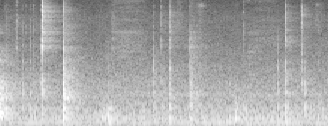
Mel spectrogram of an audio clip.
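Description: A handful of scattered light clicks and taps from a hex screwdriver working a screw into a carbon-fibre drone frame, with the frame shifting in the hands.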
